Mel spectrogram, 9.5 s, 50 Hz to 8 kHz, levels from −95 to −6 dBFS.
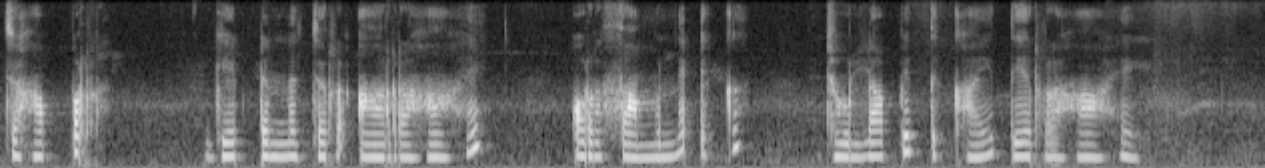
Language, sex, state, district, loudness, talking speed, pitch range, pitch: Hindi, female, Rajasthan, Jaipur, -23 LUFS, 100 wpm, 185-210 Hz, 195 Hz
